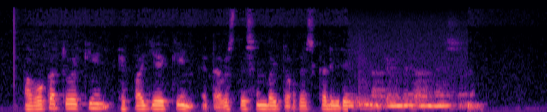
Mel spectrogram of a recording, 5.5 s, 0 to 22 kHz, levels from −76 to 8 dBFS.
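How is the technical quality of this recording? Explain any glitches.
One glitch affects the speech: a switch to a distant microphone from 3.49 s to 4.68 s. For that stretch the sound turns abruptly roomy and hollow, with thinner bass and more audible room reflections, then snaps back just as suddenly at 4.68 s. The level stays roughly the same, and background noise sits around 30 dB below the speech. The likely cause is that the close microphone's feed dropped out or was omitted and a farther pickup, such as a camera microphone, filled in, capturing more of the room along with the voice.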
